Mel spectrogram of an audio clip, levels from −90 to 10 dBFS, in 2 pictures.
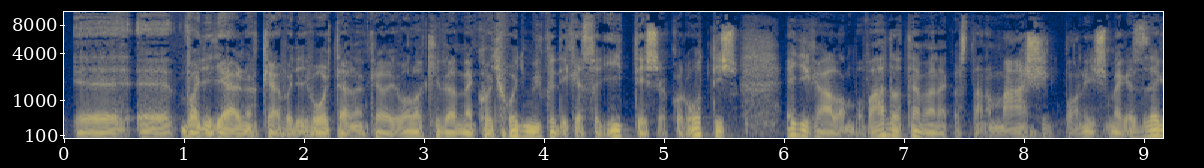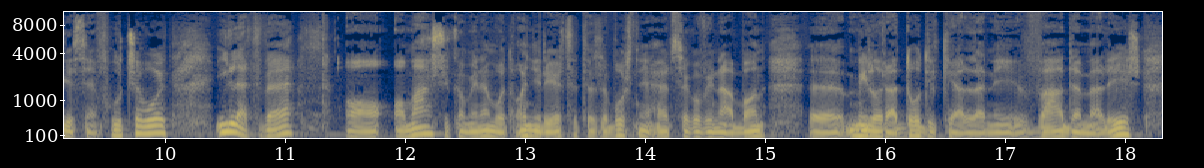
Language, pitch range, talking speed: Hungarian, 80-105 Hz, 165 wpm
